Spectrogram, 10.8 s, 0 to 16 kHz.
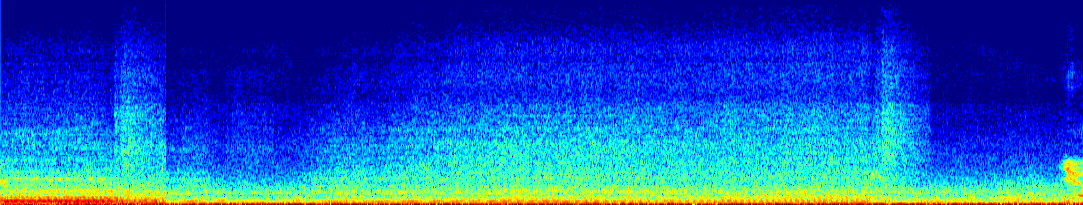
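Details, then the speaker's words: Suzuki Cara (Autozam AZ-1) turbo kei car on dyno, Cappuccino Monster Sport N1 ECU, 1.1 bar boost, straight downpipe that fell off the day before; raspy uneven blowing roar under load, owner suspects boost or exhaust leak, unconfirmed. "this is what it sounds like a night throttle sounds like a boost leak or an exhaust leak it sounds really weird"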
